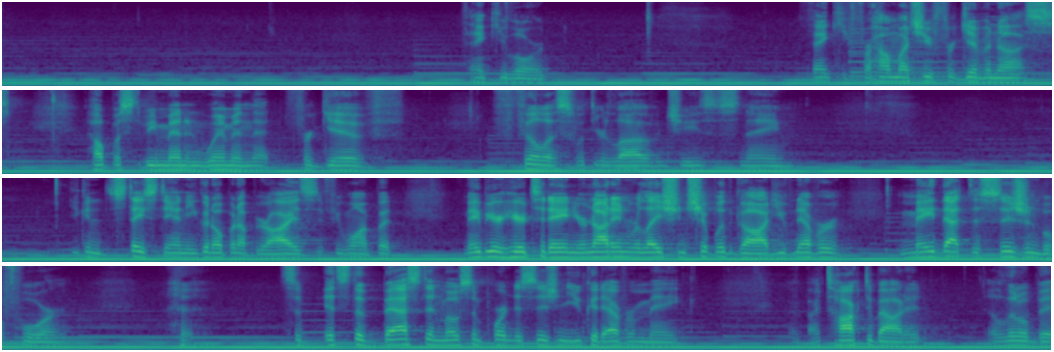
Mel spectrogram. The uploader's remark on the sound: was preached on February 27th at the 10AM service.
